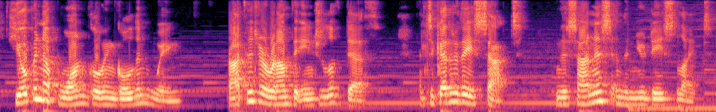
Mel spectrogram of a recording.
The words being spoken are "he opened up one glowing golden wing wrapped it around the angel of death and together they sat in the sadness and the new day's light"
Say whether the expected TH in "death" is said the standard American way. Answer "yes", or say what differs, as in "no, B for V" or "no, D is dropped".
yes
